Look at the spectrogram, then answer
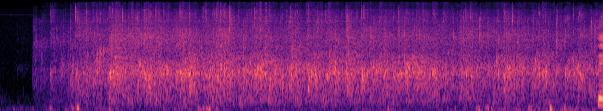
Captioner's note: audience clapping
